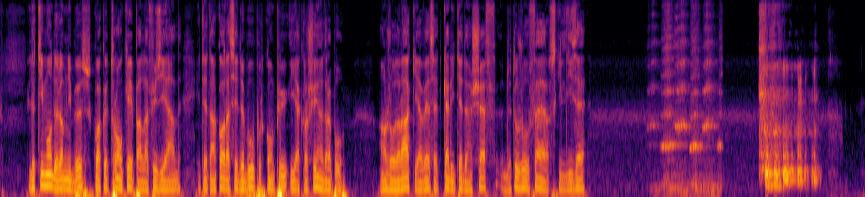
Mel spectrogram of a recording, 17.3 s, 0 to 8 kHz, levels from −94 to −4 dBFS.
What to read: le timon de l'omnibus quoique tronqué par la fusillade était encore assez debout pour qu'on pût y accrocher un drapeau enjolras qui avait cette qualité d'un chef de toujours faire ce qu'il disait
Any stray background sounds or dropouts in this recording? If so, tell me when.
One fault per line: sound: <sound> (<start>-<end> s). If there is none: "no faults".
sound: squeak (12.9-14.5 s)
sound: laugh (15.2-16.4 s)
